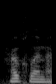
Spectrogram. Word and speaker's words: Hoechlin: Hoechlin, I think, is how he pronounces it.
